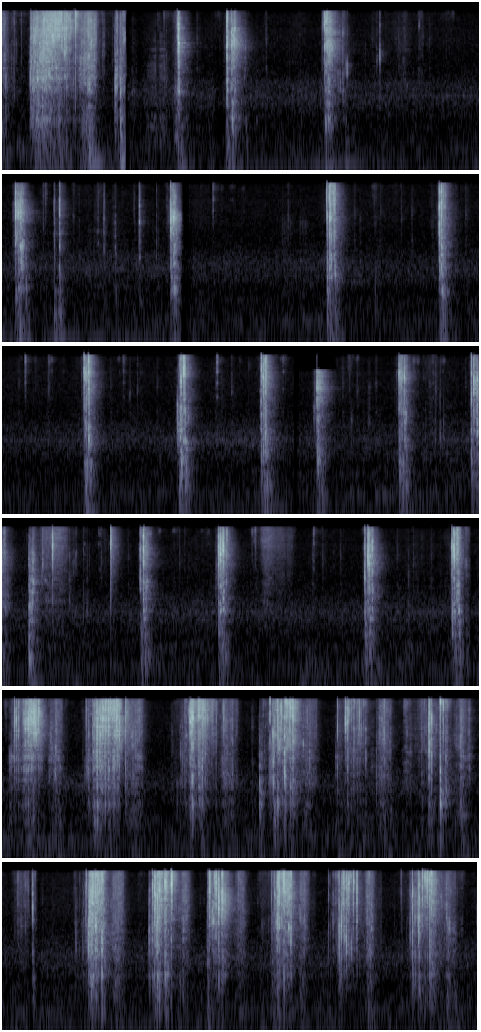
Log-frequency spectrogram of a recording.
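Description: Slime being pressed and squeezed by hand, giving off sharp wet clicks and pops as trapped air bursts out. The pops come irregularly, about one a second at first, then several a second, louder and closer together, in the last ten seconds.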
